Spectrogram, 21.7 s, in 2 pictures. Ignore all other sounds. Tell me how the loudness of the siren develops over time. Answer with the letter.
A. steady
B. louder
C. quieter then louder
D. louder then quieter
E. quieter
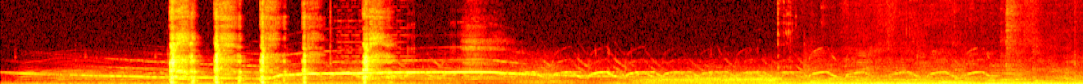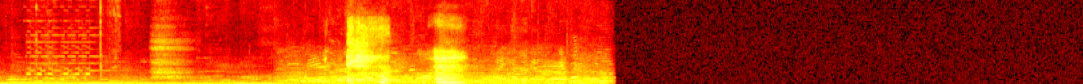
D.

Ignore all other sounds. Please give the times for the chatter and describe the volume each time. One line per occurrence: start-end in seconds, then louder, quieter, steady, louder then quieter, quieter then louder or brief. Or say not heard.
0.0-17.0 louder.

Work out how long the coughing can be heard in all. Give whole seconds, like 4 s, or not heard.
4 s.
